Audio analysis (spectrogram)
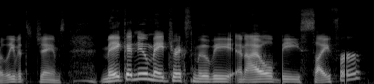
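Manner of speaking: normal talking voice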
